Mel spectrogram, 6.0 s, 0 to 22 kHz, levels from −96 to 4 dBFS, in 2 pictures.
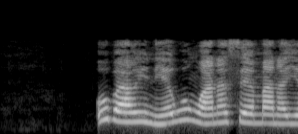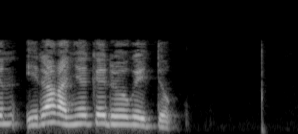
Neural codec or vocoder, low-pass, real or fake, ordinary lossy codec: none; 7.2 kHz; real; MP3, 48 kbps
